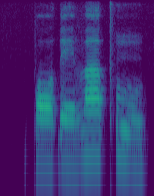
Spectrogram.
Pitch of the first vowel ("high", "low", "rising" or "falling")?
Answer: low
